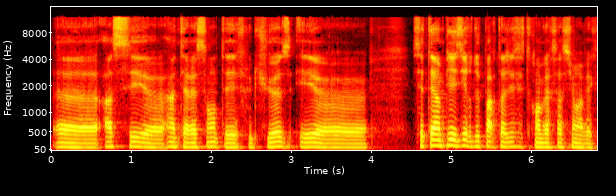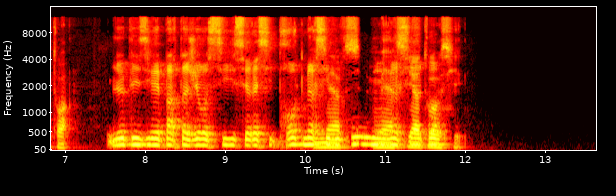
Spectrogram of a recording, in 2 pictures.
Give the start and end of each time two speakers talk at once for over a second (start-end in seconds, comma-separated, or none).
10.1-11.8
